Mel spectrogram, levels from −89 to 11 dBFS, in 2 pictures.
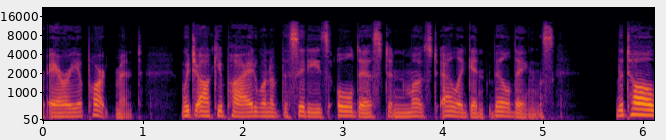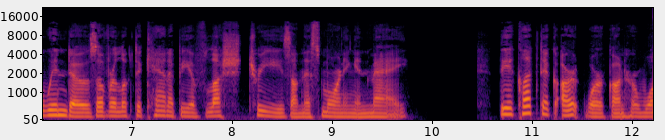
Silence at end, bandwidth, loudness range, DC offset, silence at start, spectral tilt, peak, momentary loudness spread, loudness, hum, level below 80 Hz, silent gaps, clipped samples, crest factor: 0 s; 13.5 kHz; 5 LU; under 0.1%; 0 s; -5 dB/octave; -2 dBFS; 9 LU; -23 LUFS; none; -58 dBFS; 9.97-10.46 s; under 0.1%; 20 dB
